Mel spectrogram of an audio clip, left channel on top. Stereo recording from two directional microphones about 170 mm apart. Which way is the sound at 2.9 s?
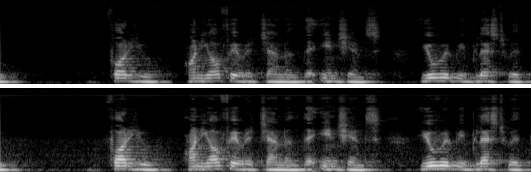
40° left (ahead or behind).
